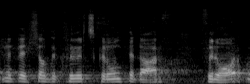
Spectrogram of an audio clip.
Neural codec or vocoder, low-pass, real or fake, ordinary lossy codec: codec, 44.1 kHz, 3.4 kbps, Pupu-Codec; 14.4 kHz; fake; none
